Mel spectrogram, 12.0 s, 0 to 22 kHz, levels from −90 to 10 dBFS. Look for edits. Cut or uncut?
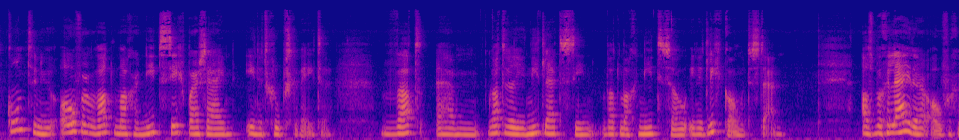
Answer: uncut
